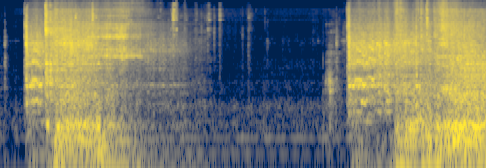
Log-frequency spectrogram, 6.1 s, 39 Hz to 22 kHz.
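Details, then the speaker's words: 1974 Plymouth Duster with a carburetted V8, bogs on throttle and idles a little rough; it fires up, sags and nearly dies, then picks up unevenly; rough idle, cause not yet found. "It's it's like bogging when you go to get gas. Like it's not want to take it all and it's rough a little bit to idle and Mhm."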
